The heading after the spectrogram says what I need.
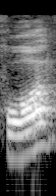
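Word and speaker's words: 火: radical for fire it's it's pronounced Hua and you can see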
